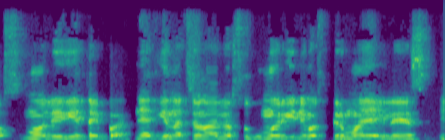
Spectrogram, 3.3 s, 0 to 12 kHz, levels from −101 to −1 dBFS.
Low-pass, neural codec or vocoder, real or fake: 10.8 kHz; none; real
